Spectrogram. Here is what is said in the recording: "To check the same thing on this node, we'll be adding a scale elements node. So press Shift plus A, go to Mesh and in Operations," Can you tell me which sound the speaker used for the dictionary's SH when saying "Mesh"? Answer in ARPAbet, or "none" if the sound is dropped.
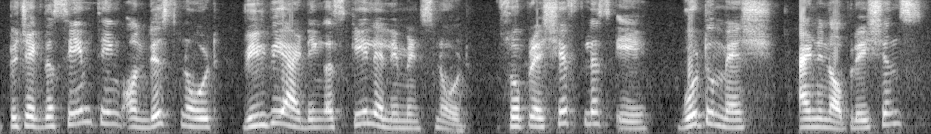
SH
